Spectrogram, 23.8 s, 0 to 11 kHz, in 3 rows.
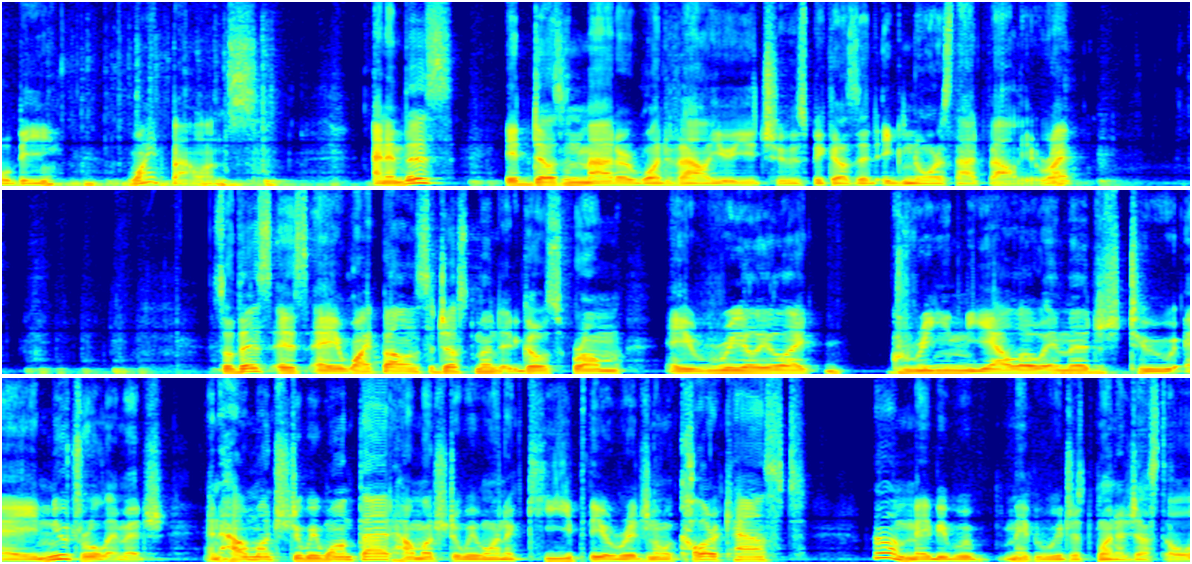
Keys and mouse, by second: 2.3 click, 3.2 middle click, 3.9 middle click, 4.5-7.2 drag, 7.7 click, 8.3 middle click, 8.7 middle click, 10.0 click, 10.7 m, 14.8 m, 18.2-23.3 drag.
